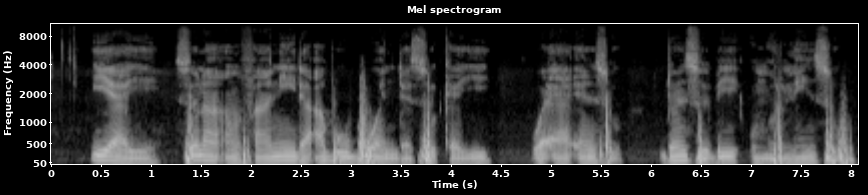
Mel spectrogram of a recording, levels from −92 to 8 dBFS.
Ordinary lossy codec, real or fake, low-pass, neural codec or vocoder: none; real; 9.9 kHz; none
